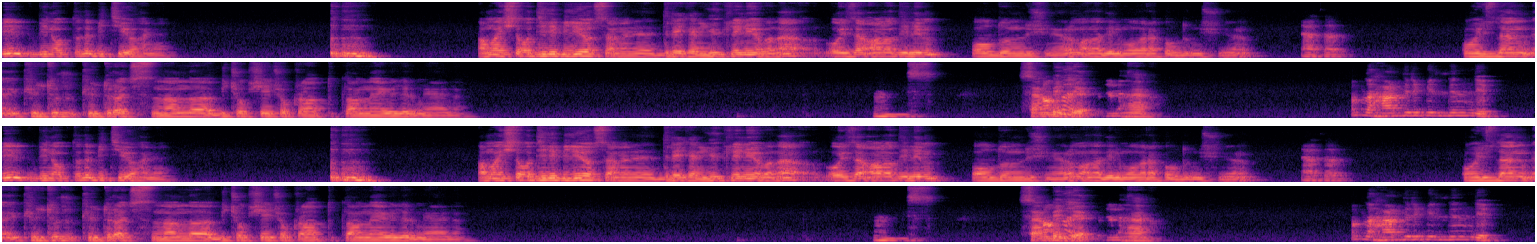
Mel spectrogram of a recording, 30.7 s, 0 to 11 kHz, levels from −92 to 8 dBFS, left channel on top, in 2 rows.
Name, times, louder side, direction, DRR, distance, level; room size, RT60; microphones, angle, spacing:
voice 1, 0.0-1.6 3.3-3.7 4.8-9.4 9.7-12.5 14.6-19.9 24.4-24.6 25.5-26.2 26.5-26.8, equal, 5° right, 0.6 m, -21 dB
voice 2, 13.0-13.4 24.0-24.5 25.7-26.6 28.8-30.2, left 1 dB, 30° left, 0.6 m, -26 dB
3.2 x 2.7 x 3.3 m
head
